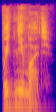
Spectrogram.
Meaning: to raise, to elevate, to increase
- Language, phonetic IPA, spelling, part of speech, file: Russian, [pədʲnʲɪˈmatʲ], поднимать, verb, Ru-поднимать.ogg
